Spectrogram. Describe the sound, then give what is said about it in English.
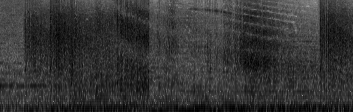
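Explosions boom in a video game as three defense turrets shoot down a dropship, a loud continuous rumble broken by several heavier bursts. “So we got three defense turrets all shooting the dropship. Finally gets blown up and goes away.”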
